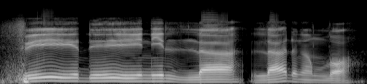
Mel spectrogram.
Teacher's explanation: Seperti contohnya di ayat pertama Nasrullah dibaca Allah gitu ya kemudian ketika bertanda ya kasrah maka usahakan menjadi la tipis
